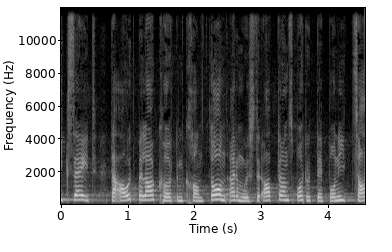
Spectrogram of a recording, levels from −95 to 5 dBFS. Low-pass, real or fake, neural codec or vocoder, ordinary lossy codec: none; real; none; none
